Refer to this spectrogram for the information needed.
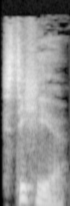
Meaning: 1. element (one of the four classical elements of Ancient Greek philosophy) 2. elemental force of nature, and their spheres of influence, elements
- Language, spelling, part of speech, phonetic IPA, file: Russian, стихия, noun, [sʲtʲɪˈxʲijə], Ru-стихия.ogg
